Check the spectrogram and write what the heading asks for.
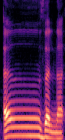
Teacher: انتقل من الهمزة المفتوحة إلى مخرج الزاي مباشرة، فيبقى من النون غنتها ويظهر من الفم صويت ضعيف هكذا الآن أنا لما أنطق الغنة لساني رأس لساني على مخرج حرف الزاي بحيث لما أصل إلى حرف الزاي أجد فمي مهيئا على مخرج الزاي. · Term: إخفاء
